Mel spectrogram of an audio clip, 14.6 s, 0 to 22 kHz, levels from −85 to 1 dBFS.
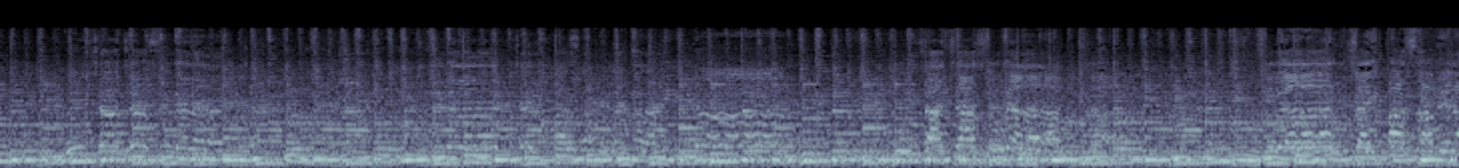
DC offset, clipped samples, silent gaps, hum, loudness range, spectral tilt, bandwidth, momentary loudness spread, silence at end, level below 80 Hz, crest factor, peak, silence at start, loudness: under 0.1%; under 0.1%; none; none; 1 LU; -6.5 dB/octave; 11.5 kHz; 3 LU; 0 s; -50 dBFS; 14 dB; -12 dBFS; 0 s; -25 LUFS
